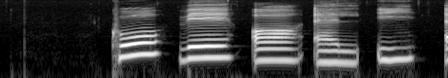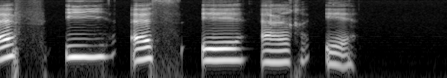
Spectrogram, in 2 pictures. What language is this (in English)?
Norwegian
